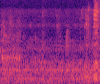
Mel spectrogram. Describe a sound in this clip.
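A young woman gulps a drink.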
